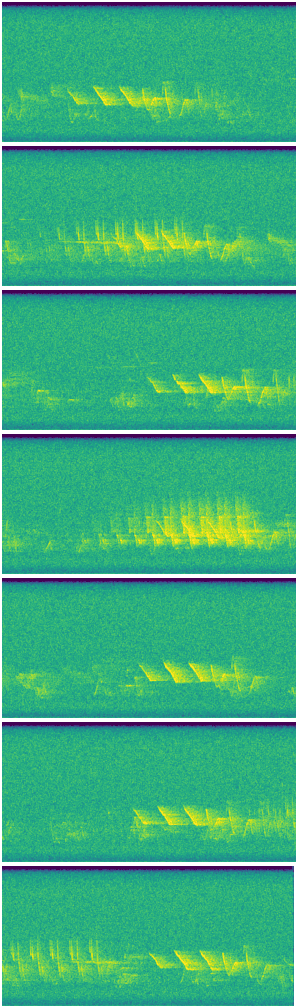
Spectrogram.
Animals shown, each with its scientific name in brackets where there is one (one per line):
Ovenbird (Seiurus aurocapilla)
Black-throated Green Warbler (Setophaga virens)
Louisiana Waterthrush (Parkesia motacilla)
Red-eyed Vireo (Vireo olivaceus)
